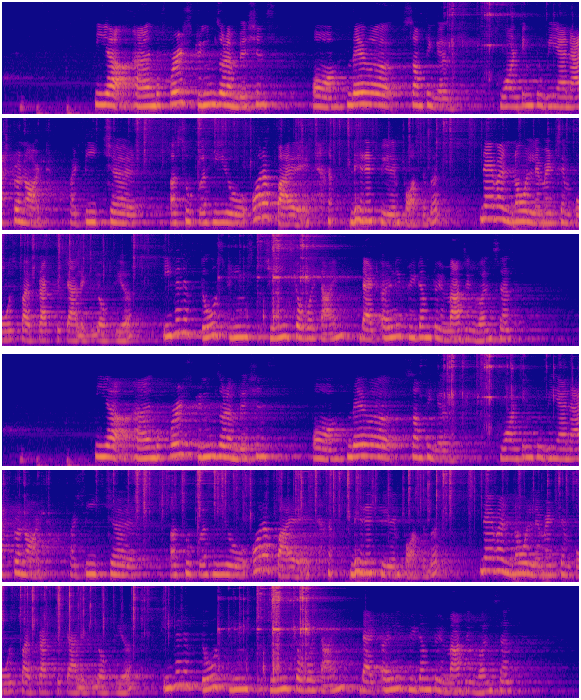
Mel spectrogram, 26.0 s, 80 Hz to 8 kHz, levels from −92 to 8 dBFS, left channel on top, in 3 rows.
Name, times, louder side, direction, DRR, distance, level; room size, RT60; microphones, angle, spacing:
voice 1, 1.4-4.0 4.7-6.8 7.5-9.3 9.7-10.7 11.2-15.2 15.8-19.3 19.7-25.1, left 2 dB, 70° left, 7 dB, 1.0 m, -30 dB
sound 1, 6.5-9.4 9.9-20.0 20.5-22.0, right 9 dB, 75° right, 0.9 m, -39 dB
27.5 x 20.5 x 9.9 m, 2.3 s
head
